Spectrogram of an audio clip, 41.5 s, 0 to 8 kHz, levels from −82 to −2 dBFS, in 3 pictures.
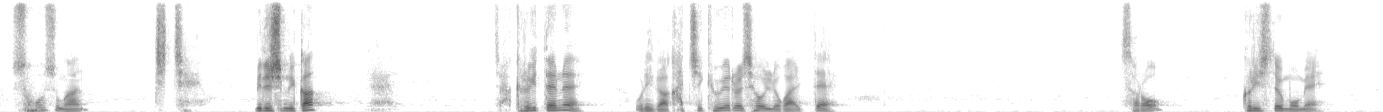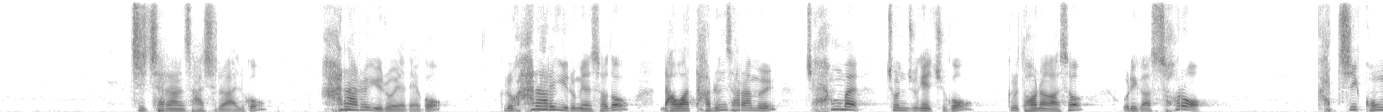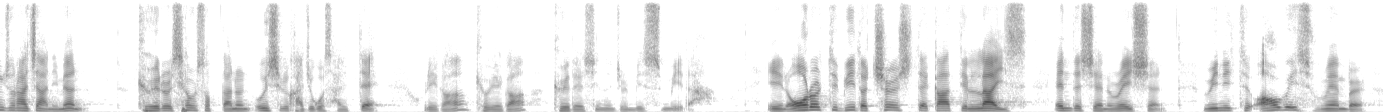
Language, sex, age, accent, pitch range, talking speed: English, male, 40-59, Korean, 130-175 Hz, 80 wpm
